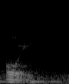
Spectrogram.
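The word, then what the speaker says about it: OYD: Lo próximo que viene, en dos semanas, es eh, hoy. Literalmente se escribe O y de punto. Esa canción se llama así porque todos los sonidos, las rimas acaban con el sonido hoy.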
